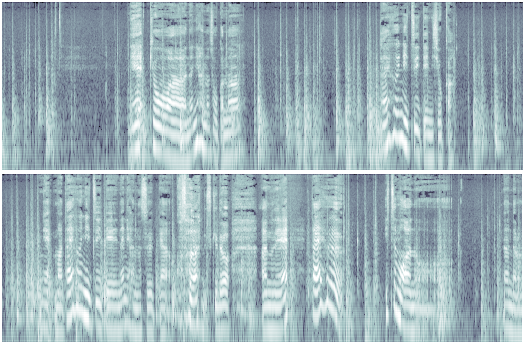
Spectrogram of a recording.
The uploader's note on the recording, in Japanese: From Radiotalk。雨音が心地いい。車の中スタジオ。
